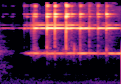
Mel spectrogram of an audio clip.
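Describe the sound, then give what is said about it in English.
A small hand bell kept beside a host, rung in a quick run of many bright metallic strokes over a sustained high ringing tone, heard alone without talk. “That sound is the pimping bell, which exists to highlight especially question-worthy content, so pay attention when the pimping bell rings.”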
